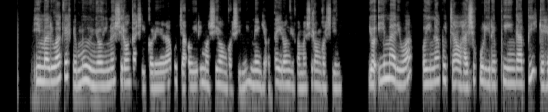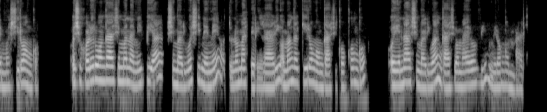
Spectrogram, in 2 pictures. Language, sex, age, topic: Oshiwambo, female, 18-24, finance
